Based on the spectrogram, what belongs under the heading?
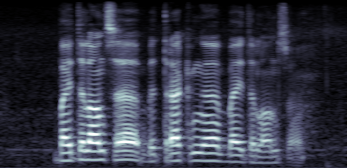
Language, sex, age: Afrikaans, male, 20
